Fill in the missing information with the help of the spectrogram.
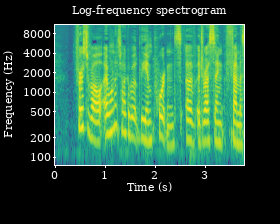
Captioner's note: speaking French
